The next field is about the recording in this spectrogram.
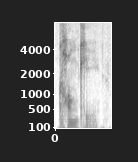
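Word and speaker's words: conchae: I'll spell that. C O N C H A E. The nasal conci. So these cartilagynous plates called the nasal conci.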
